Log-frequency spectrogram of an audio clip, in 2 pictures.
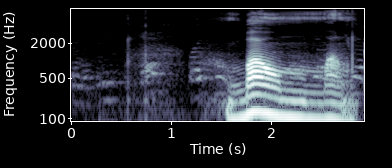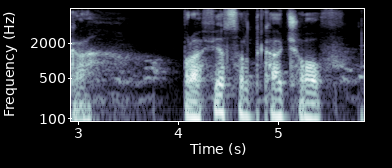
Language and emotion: Russian, neutral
